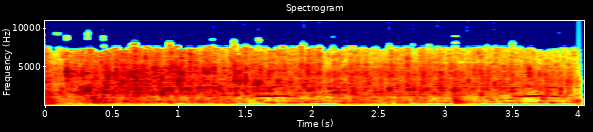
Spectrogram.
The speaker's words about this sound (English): I'm touring the room with all my water equipment in it right now. Pretty loud in here.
